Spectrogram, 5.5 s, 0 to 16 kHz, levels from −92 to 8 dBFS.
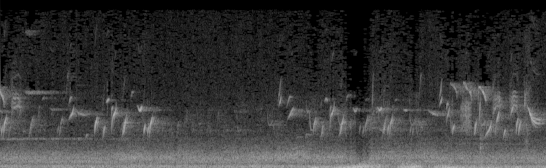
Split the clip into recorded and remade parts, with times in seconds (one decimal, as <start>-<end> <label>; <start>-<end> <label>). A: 0.0-5.5 recorded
